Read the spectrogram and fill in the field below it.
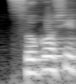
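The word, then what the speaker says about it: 少し: বলা হচ্ছে তাকসান আর অল্পকে বলা হচ্ছে কি স্কশি কি বলা হচ্ছে স্কশি বলেন আমি কম খেয়েছি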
